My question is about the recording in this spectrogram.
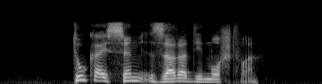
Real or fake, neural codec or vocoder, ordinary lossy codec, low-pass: fake; codec, 16 kHz, 1 kbps, X-Codec, HuBERT features, trained on balanced general audio; none; 7.2 kHz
